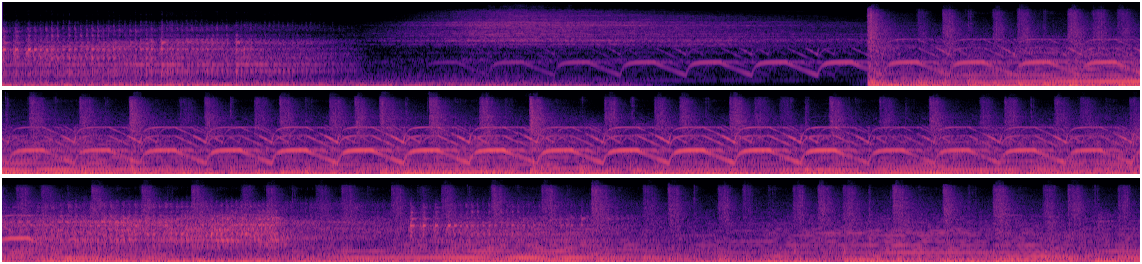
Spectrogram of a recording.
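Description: An ambulance siren breaks in after a brief silence with a loud, rapid, repeating wail that runs for several seconds, then fades into the background among other street noise.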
